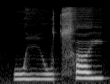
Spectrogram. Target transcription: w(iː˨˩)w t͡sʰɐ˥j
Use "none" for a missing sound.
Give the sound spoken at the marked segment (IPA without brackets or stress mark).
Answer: iː˧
